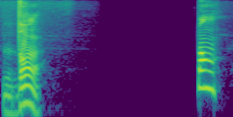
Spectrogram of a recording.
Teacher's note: the first syllable is very nasal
